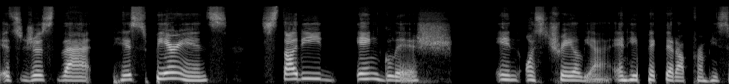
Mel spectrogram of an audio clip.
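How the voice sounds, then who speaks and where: A chatty Filipino woman with a Filipino accent, hosting a casual commentary stream. She explains at length, reads viewer comments aloud and laughs often. Her voice sits mid-pitch and sounds dry and close to the mic. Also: dry recording. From Philippines. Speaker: host.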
